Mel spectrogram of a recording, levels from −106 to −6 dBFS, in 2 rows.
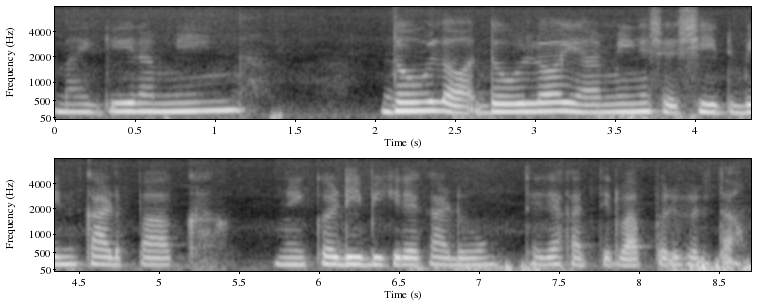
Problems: background sounds at intervals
